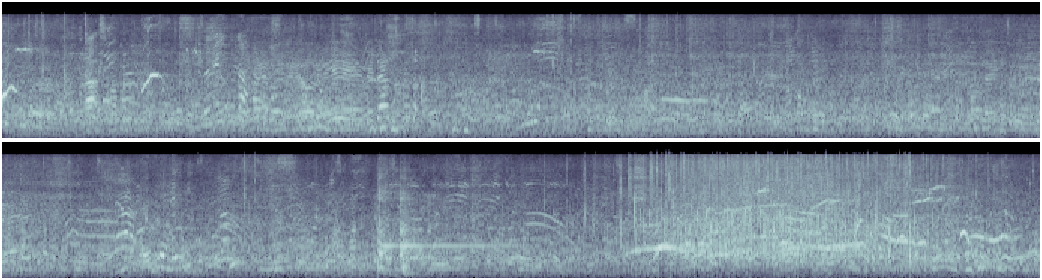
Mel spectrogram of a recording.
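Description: A gamelan orchestra plays ringing metal percussion on a stage.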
